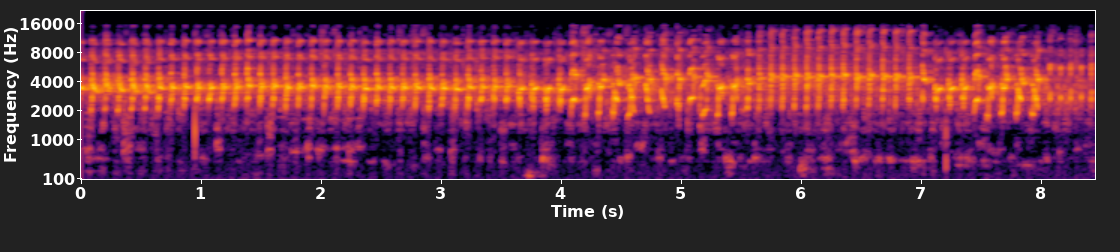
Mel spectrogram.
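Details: Long unbroken stream of harsh, rattling chirps from a lovebird, a call used to draw other lovebirds into calling; notes come quickly and evenly, rising slightly in pitch midway before fading at the close.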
